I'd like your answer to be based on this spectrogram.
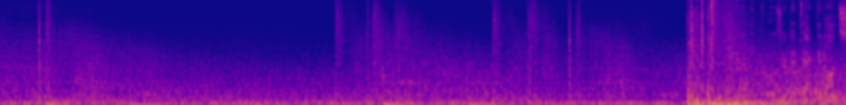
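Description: Heavy naval guns from World of Warships: Legends boom over a steady low engine rumble, with a few sharp reports midway and a loud barrage near the end, while a voice speaks intermittently.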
